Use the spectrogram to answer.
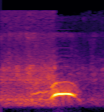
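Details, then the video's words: Cuckoo-dove uttering one low, mellow arched note, steady in pitch at its peak, after a faint hum of background sound. "cuckoo dove call sound"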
